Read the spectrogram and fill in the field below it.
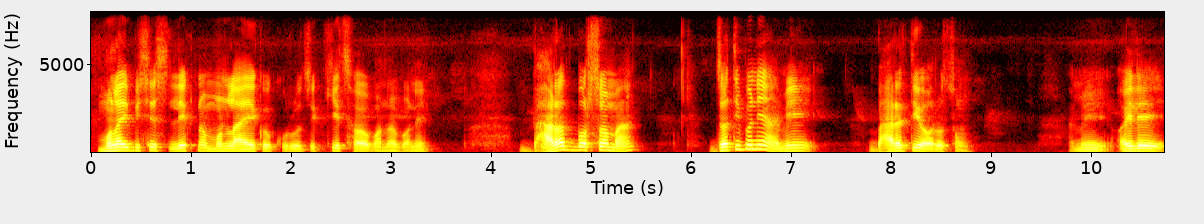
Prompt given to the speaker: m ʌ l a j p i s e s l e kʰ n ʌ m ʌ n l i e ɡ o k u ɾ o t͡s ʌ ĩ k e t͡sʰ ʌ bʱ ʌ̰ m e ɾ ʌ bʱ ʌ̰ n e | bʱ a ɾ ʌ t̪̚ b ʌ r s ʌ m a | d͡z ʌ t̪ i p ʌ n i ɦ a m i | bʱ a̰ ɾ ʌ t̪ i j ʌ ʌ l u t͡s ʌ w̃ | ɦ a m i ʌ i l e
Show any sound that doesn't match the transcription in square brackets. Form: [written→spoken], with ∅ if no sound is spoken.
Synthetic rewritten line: m ʌ l a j [p→b] i s e s l e kʰ n ʌ m ʌ n l [i→a] e [ɡ→k] o k u ɾ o t͡s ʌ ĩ k e t͡sʰ ʌ bʱ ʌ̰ [m→n] e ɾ ʌ bʱ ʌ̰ n e | bʱ a ɾ ʌ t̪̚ b ʌ r s ʌ m a | d͡z ʌ t̪ i p ʌ n i ɦ a m i | bʱ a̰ ɾ ʌ t̪ i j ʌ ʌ [l→ɾ] u [t͡s→t͡sʰ] ʌ w̃ | ɦ a m i ʌ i l e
